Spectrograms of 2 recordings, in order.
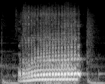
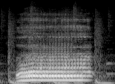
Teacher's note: Repeatedly flapping your tongue results in a trill, like the Spanish alveolar trill rrr, or the French uvular trill rrr.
